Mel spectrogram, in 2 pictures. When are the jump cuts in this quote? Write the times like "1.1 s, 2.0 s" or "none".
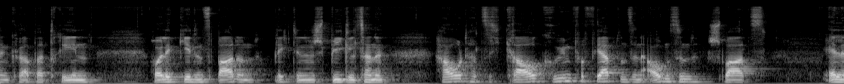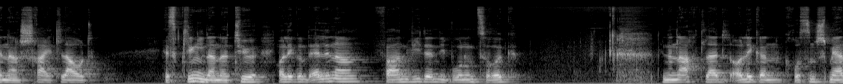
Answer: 8.2 s, 11.2 s, 15.0 s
